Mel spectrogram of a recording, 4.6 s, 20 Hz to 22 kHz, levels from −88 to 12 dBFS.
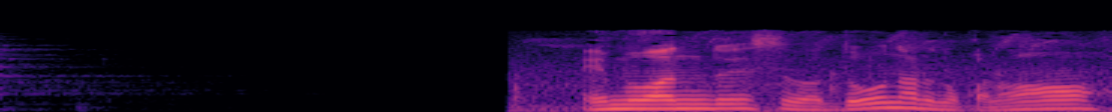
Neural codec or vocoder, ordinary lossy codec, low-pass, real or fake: none; none; 7.2 kHz; real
